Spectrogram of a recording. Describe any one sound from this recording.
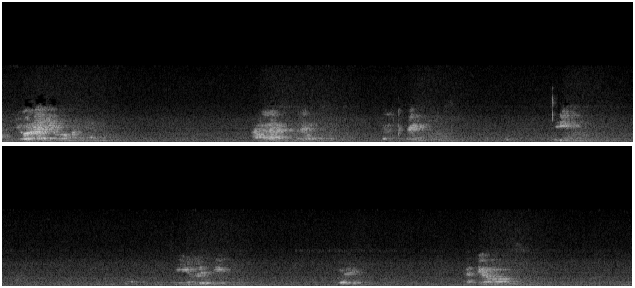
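A young woman speaks in short, loud lines from a distance, with a slight echo of a hall.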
